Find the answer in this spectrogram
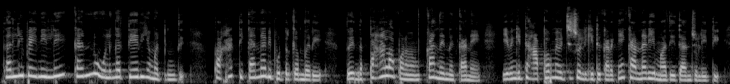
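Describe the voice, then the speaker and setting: A woman voicing a sharp-tongued elderly grandmother in a cartoon, mocking and nagging the young men. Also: high-pitched, lively intonation. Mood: scolding. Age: older. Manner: scolding, mocking, rapid nagging. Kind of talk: cartoon voice acting.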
